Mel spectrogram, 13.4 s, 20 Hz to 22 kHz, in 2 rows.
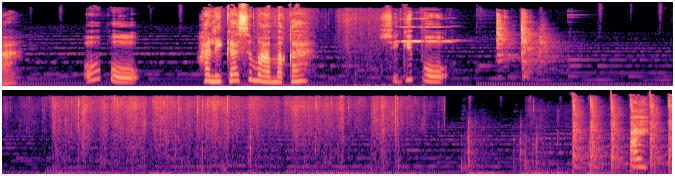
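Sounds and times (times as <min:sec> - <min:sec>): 
speech: 0:00.9 - 0:01.4, 0:02.0 - 0:03.2, 0:03.8 - 0:04.5
sharp knocks on a gate: 0:12.4 - 0:13.4.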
